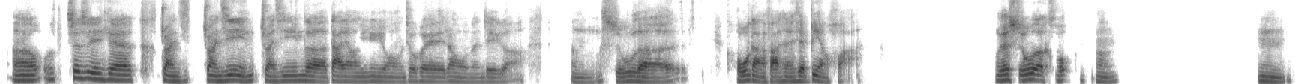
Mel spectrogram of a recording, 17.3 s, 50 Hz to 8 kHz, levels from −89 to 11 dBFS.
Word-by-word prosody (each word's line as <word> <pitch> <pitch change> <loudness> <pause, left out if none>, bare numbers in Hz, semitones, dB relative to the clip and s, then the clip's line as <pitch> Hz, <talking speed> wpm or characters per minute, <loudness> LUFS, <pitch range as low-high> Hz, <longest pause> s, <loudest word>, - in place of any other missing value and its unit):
呃， 140 -1 +3 0.4
就 200 -1 +3
是 185 -3 +3
一 - - -2
些 150 -2 +4 0.4
转 125 -1 +2
基 125 +2 -9
因 - - -46
转 135 -3 +1
基 145 +2 +2
因 130 +3 -5
转 120 - -1
基 130 +2 -4
因 135 +1 -3
的 120 -3 +3
大 125 -1 +3
量 120 -1 -3
运 120 +1 -7
用， 115 -2 -7
就 120 +1 -6
会 115 -2 -3
让 120 -1 -5
我 110 -1 -7
们 105 0 -13
这 110 -1 -6
个， - - -12 0.6
嗯， 105 0 -11
食 120 -2 -5
物 125 +2 0
的 110 -3 +2 0.6
口 130 +2 +2
感 115 -6 +2
发 115 +1 +4
生 120 -1 -3
一 - - -3
些 125 0 +5
变 120 -4 0
化。 105 - -10 1.9
我 140 - -3
觉 140 - +5
得 - - +6
食 150 -1 +2
物 160 +2 +6
的 150 - +6
口 140 0 -5 0.3
嗯。 115 0 -7 1.9
嗯， 115 -4 -3
120 Hz, 165 characters per minute, -22 LUFS, 115-140 Hz, 1.9 s, 得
